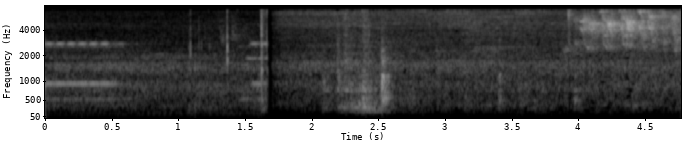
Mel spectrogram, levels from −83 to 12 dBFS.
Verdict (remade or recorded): recorded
